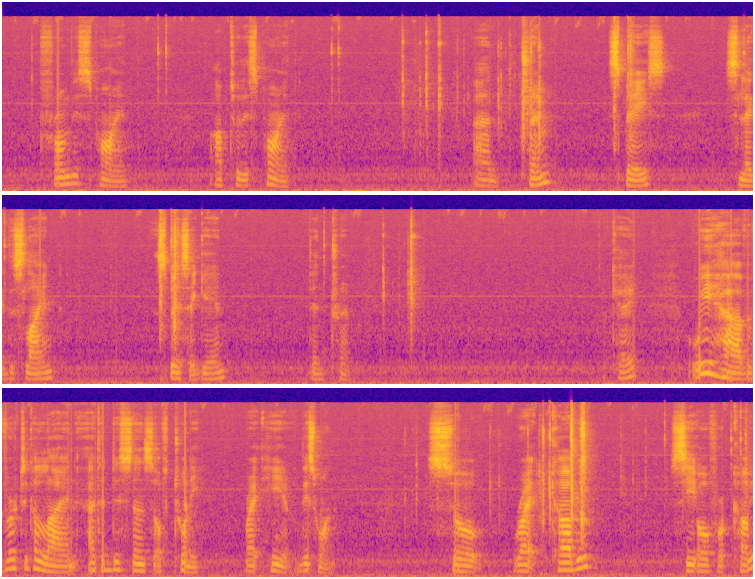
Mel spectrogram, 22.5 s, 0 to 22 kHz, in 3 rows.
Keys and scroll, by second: 0.0 Escape.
